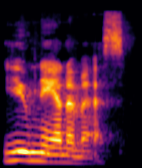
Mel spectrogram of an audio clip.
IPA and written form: juˈnænəməs (unanimous)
